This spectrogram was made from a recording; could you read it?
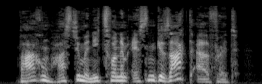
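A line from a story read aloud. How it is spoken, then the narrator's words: Asked angrily. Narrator (German): fragte er wütend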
